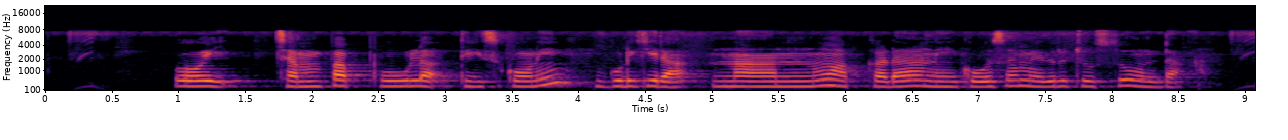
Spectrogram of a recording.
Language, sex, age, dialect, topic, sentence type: Telugu, female, 31-35, Telangana, agriculture, statement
